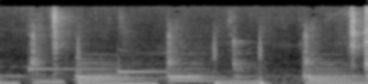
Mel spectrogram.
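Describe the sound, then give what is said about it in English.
Scissors snip large pieces of dried seaweed into smaller pieces for seaweed soup, in a handful of crisp, brittle cuts at an uneven pace, heard over a steady low tonal background. “So I'm just gonna go ahead and take my scissors and cut it into smaller pieces.”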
